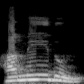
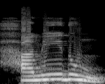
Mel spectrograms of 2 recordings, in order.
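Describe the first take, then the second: First: The h is a plain, light breath sound. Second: The h is a strong, throaty breath sound. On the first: The speaker calls it wrong. "यह गलत है" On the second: The speaker calls it right. "बड़ी हा है"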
